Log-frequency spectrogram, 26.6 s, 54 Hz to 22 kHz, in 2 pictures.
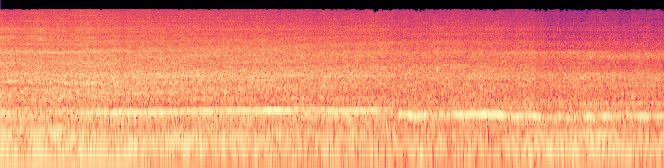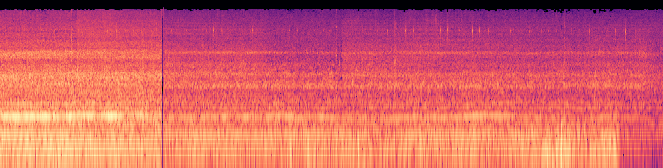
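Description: Kubota M6040SU tractor's diesel engine running steadily under load while it tows a loaded trailer. It fades as the tractor moves away, with a sudden drop in loudness about two-thirds of the way through.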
